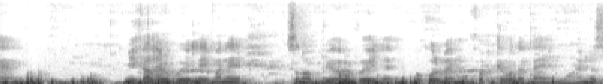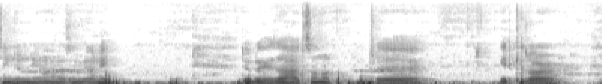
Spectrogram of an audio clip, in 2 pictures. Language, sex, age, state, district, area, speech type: Assamese, male, 18-30, Assam, Kamrup Metropolitan, urban, spontaneous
